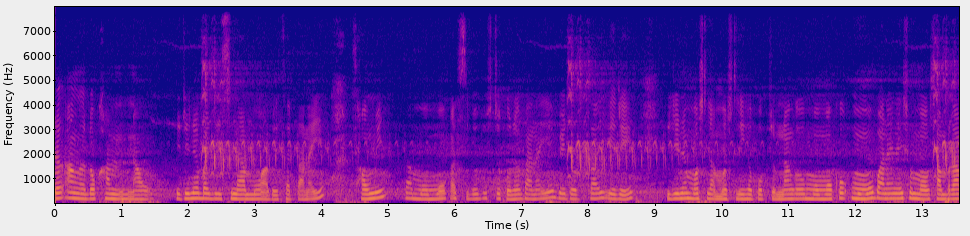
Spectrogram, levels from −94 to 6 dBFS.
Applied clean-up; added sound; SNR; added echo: none; Bird vocalization, bird call, bird song; 19 dB; none.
